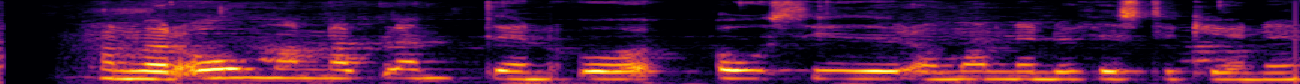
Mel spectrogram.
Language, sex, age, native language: Icelandic, female, 12, Icelandic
